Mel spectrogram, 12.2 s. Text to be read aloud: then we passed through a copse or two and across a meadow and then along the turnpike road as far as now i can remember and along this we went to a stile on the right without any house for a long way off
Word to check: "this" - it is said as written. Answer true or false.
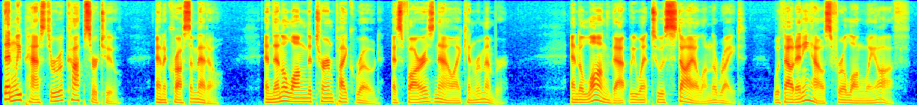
false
